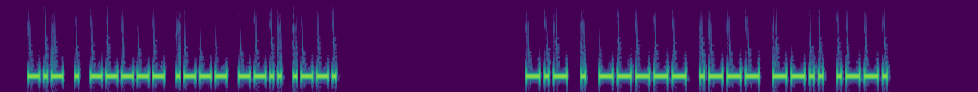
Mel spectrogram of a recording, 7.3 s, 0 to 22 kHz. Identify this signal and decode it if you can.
Morse code, heard as a keyed tone, about 45 wpm, 700 Hz. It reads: KE0JZP KE0JZP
